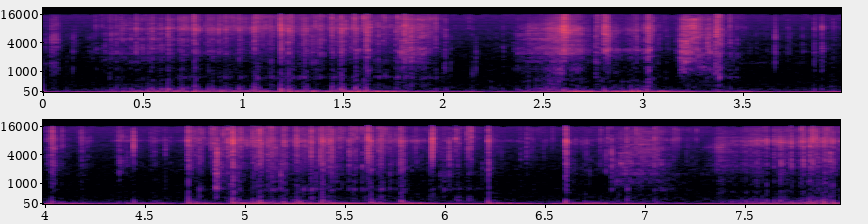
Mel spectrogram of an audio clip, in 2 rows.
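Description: A metal utility blade carves a solid yellow bar of dry soap held in a hand with long painted nails, scraping off crumbly shavings. Steady crisp, crunchy scraping strokes run throughout, with brief dips around 2 and 4.7 seconds, over a low background hum.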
